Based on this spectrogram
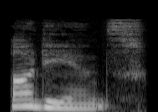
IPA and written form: ˈɑː.di.əns (Audience)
